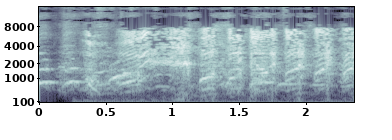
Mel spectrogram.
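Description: A group of people laughing loudly together, several voices overlapping in quick repeated bursts of laughter.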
